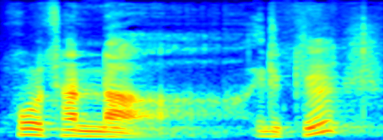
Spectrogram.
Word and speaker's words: 호산나: 호산나라고 하는 말은 히브리어 호시아나의 음역입니다. 다시 말해서 히브리어로는 호시아나인데 이것을 헬라로 옮기면서 호산나 이렇게 발음하게 된 겁니다.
